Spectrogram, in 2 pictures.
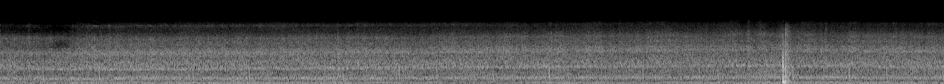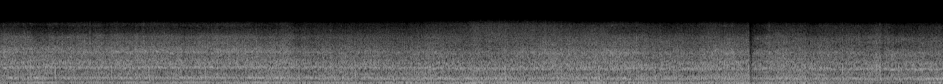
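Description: A truck engine drones steadily as it drives along.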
